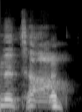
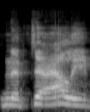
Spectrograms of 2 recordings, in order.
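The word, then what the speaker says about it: Natale: you and doesn't even know how to say the name natal Nal it's Natali bro look at his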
